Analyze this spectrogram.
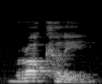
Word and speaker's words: broccoli: Súp lơ xanh thì các bạn đọc là broccoli. Broccoli. Broccoli. Các bạn lên giọng broc và xuống giọng curly.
